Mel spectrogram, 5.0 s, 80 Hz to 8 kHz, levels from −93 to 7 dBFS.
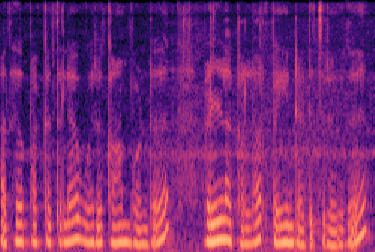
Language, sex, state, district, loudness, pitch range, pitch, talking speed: Tamil, female, Tamil Nadu, Kanyakumari, -17 LUFS, 190-215 Hz, 200 Hz, 95 wpm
